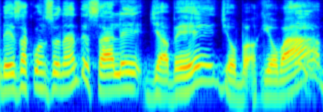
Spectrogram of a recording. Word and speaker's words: Jehová: Entonces, la tradición le fue asignando una pronunciación, agregando las vocales E y A, hasta que se escuche Jehová.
